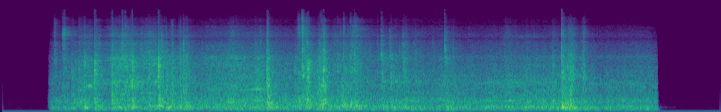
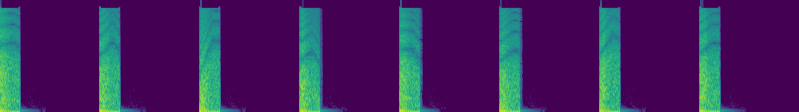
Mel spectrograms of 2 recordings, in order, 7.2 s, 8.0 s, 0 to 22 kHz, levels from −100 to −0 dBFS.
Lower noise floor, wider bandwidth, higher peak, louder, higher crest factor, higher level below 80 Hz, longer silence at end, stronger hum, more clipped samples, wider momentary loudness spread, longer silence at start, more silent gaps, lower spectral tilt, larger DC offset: about the same, under -90 dBFS vs under -90 dBFS; second, 12.5 kHz vs 16.5 kHz; second, -12 dBFS vs 0 dBFS; second, -32 LUFS vs -19 LUFS; about the same, 22 dB vs 20 dB; second, -64 dBFS vs -26 dBFS; first, 0.65 s vs 0 s; neither; neither; about the same, 11 LU vs 10 LU; first, 0.5 s vs 0 s; neither; first, -5.5 dB/octave vs -4 dB/octave; neither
